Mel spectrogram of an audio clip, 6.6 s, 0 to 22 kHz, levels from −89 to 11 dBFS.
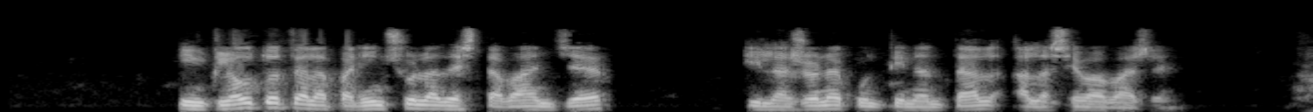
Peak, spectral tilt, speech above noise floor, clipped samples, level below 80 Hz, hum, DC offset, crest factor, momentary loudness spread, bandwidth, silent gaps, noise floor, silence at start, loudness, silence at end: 0 dBFS; -4.5 dB/octave; 65 dB; under 0.1%; -56 dBFS; none; under 0.1%; 16 dB; 7 LU; 8 kHz; none; -80 dBFS; 0.9 s; -16 LUFS; 0.7 s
